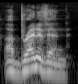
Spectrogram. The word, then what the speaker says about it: Brennivín: What they're known for, it's something called a Brennivín, and I can't roll my R, but when I looked up the pronunciation, that R is really rolled.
